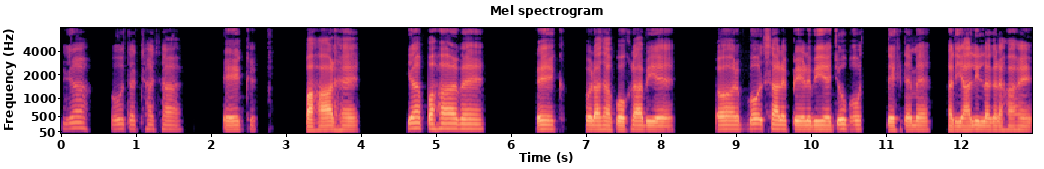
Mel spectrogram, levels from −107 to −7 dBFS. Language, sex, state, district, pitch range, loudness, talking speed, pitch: Hindi, male, Bihar, Lakhisarai, 110-130 Hz, -28 LUFS, 140 wpm, 115 Hz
